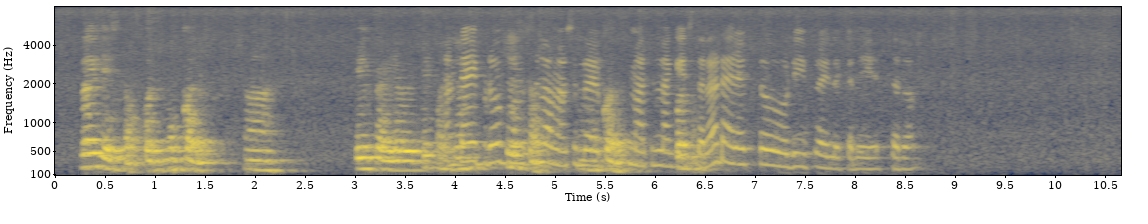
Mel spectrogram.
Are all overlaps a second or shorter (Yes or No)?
Yes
